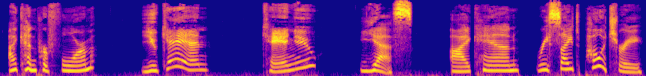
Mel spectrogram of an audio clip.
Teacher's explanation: the more wanted to emphasize or make her meaning clear the slower she said the word can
